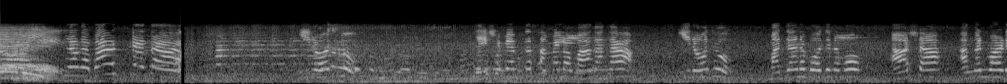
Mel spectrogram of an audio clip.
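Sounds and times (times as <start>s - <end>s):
protest crowd voices: 0.0s - 0.8s
street traffic noise: 0.0s - 10.0s
vehicle horn sounding: 2.1s - 3.3s.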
